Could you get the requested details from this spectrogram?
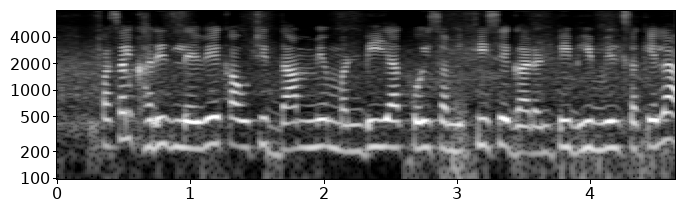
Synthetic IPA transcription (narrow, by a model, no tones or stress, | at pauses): fɐsəlxʰɐɾiːd̪leːʋekaʊt͡ʃɪt̪̚d̪aːmːẽmɐ̃ɳɖijakoːisɐmɪt̪iseɡəɾə̃ɳʈibʱimɪlsɐkeːlaː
